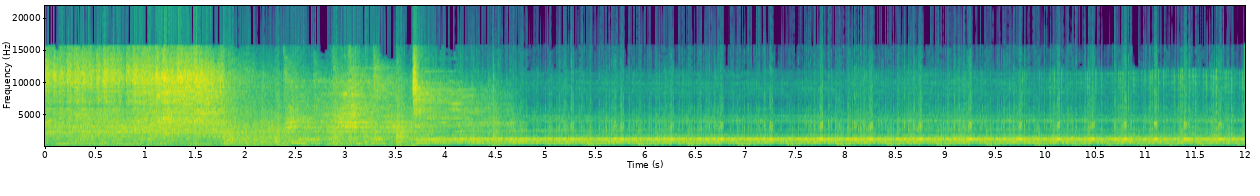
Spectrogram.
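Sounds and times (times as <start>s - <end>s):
drums: 0.0s - 12.0s
electric guitar feedback drone: 0.0s - 12.0s.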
